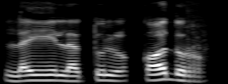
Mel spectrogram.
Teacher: پہلی مثال میں را ساکن سے پہلے دال ساکن اور دال ساکن سے پہلے قاف پر زبر ہے، تو اس لیے یہاں پر را ساکنہ بالوقف کو پر پڑھیں گے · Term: تفخیم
